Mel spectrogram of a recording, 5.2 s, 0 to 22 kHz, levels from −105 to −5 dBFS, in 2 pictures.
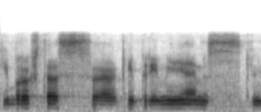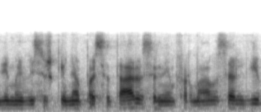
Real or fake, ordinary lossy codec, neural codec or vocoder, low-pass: fake; Opus, 32 kbps; codec, 24 kHz, 6 kbps, HILCodec; 7.2 kHz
